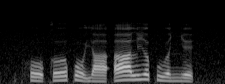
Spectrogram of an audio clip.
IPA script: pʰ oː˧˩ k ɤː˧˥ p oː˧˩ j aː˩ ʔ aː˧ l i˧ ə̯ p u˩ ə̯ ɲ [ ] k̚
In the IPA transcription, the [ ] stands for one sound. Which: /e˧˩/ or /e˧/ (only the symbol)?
e˧˩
